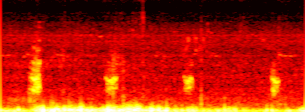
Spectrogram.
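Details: Chukar partridge during partridge hunting, four short mid-pitched chuck notes spaced about a second apart over low rumbling background noise.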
